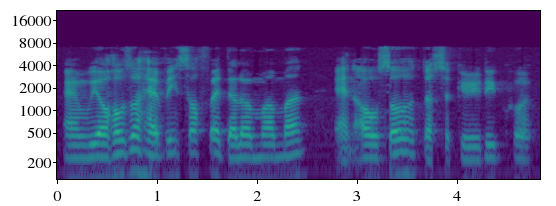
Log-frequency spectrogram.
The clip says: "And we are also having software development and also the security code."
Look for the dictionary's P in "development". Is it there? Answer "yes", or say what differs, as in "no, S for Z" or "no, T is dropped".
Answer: no, P is dropped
